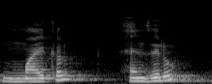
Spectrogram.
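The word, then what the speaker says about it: Michelangelo: यहाँ मिस्टेक हुई है, ये सब जुड़ गया है जबकि दोस्तों ये अलग है। इसका दोस्तों प्रोनाउंसिएशन है दोस्तों, माइकल एंजेलो इज़ the painter mentioned bye Elliot in.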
